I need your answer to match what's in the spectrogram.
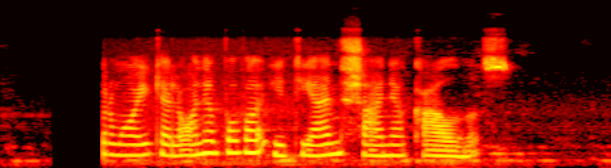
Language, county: Lithuanian, Kaunas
